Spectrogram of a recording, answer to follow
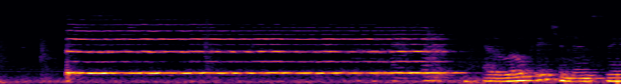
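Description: A person's voice, recorded during a laryngoscopy with a scope down the throat, holds one long steady note without vibrato for about four seconds, then breaks into shorter, lower sounds that slide up and down in pitch.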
